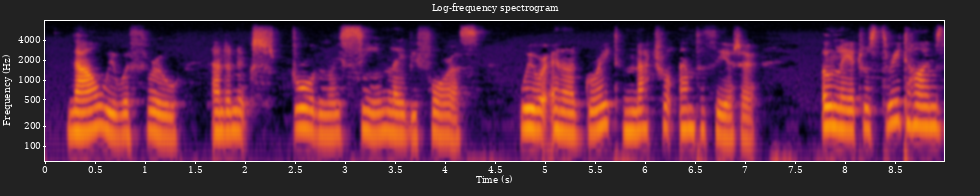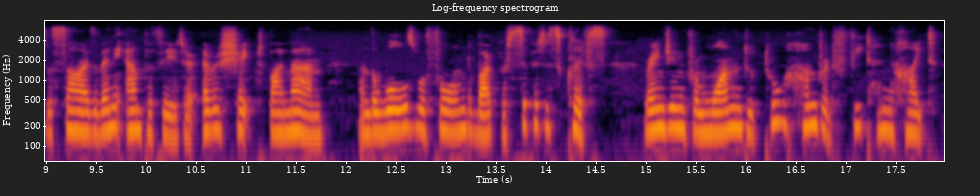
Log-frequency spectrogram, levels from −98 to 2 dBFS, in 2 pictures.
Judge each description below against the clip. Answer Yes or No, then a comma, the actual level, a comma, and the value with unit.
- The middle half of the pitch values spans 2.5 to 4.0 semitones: Yes, average, 2.8 semitones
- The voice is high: No, medium, 170 Hz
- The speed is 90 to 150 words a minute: No, average, 165 wpm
